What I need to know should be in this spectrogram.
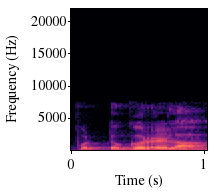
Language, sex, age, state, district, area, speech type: Telugu, male, 18-30, Telangana, Hanamkonda, urban, spontaneous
